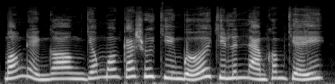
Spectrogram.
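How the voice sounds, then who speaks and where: A woman voicing a small boy in a story who pleads in a high child's voice. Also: animated, moderate pace, no echo. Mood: curious. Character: small tearful little boy.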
